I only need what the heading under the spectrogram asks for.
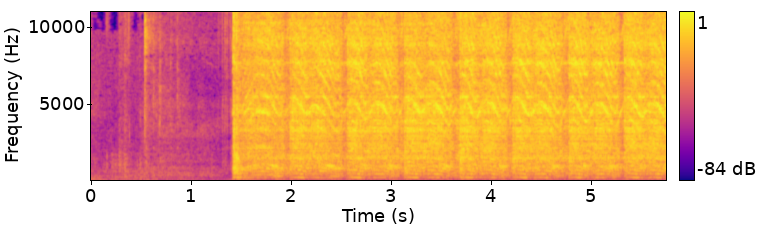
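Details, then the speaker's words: Repaired engine in a $1000 crashed Subaru WRX after coolant-loss engine failure: engine catches and settles straight into a steady even run with light belt chirp, a few noisy belts; healthy normal start. "Few noisy belts, but it sounds pretty healthy. Sounds like a Subaru."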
